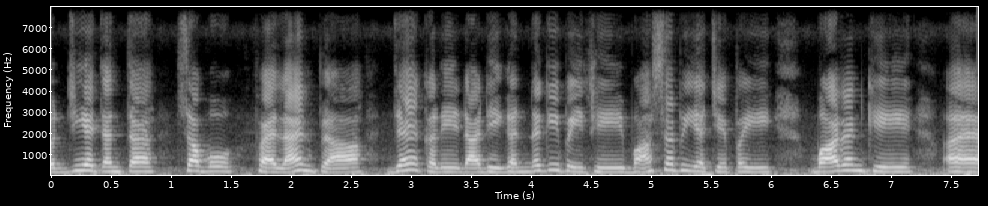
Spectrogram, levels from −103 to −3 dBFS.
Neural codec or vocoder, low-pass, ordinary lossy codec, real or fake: none; none; none; real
